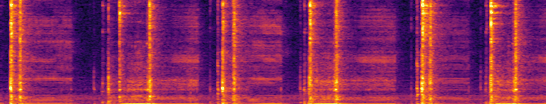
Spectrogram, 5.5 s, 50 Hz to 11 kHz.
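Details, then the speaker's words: Rebuilt 1949-1956 Type I 720A remote-control switch pair, tested without lubrication between frog and roadbed: regular clack-buzz-clack cycles about every second with a brief low hum between. The solenoid coil and plunger throw the frog cleanly and firmly. "It has enough resistance, I believe, to withstand the locomotives, and yet the solenoid is strong enough and clean enough that it is moving the frog back and forth."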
